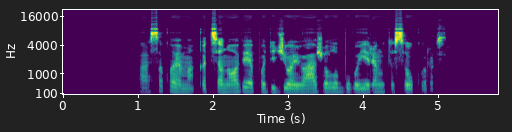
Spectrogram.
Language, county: Lithuanian, Vilnius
